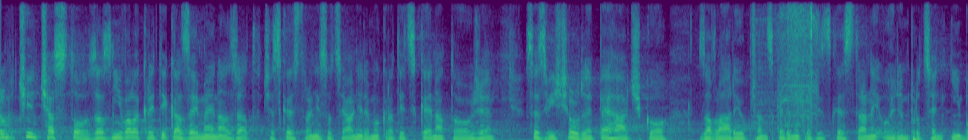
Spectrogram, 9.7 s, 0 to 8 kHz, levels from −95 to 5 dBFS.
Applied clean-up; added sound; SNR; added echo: none; Camera; 14 dB; none.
